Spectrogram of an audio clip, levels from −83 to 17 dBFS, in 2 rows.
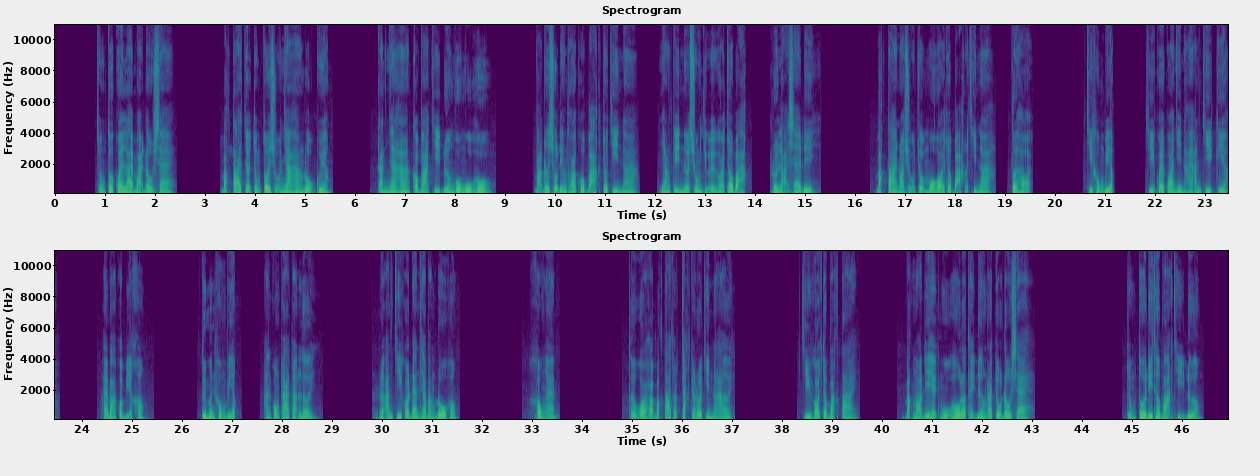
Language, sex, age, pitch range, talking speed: Vietnamese, male, 20-39, 110-130 Hz, 175 wpm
